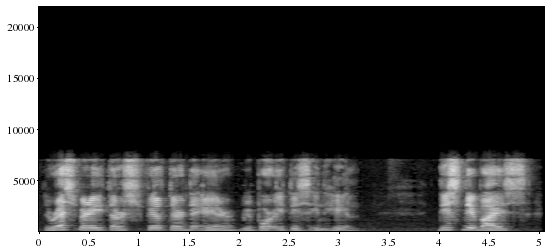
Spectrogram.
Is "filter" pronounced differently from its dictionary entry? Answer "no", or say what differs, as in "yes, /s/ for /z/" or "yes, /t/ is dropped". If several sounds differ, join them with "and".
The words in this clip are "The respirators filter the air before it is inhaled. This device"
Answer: no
